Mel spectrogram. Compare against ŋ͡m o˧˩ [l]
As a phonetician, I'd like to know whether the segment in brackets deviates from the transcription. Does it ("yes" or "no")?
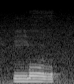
no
